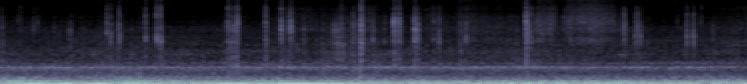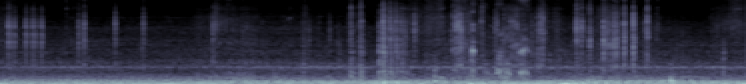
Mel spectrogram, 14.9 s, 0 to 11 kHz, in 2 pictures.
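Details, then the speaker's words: 2001 Chevy Suburban 4x4 on the road: a low crunchy, grinding growl with a steady hum over road noise, changing as it steers left and right; suspected worn right front hub bearing. "yeah you can definitely hear that but gets lighter that way a little bit louder that way it sounds like right front"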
